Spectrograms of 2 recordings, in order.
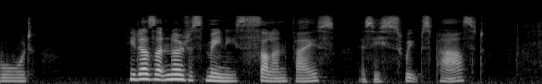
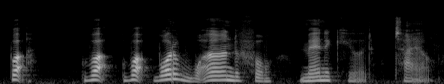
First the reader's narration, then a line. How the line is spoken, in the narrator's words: he stammers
